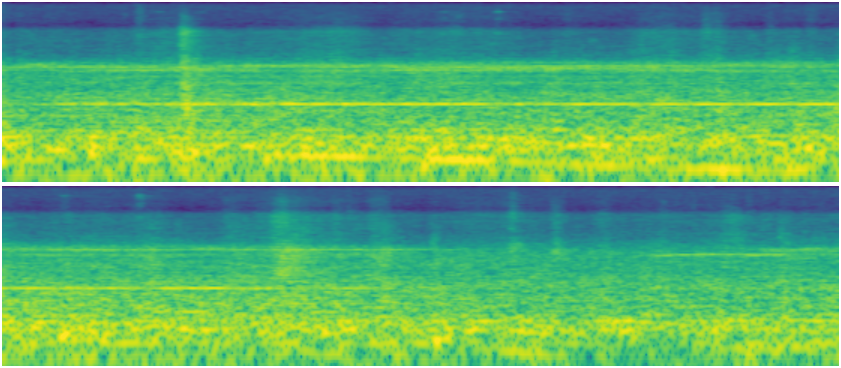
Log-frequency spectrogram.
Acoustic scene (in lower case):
subway train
